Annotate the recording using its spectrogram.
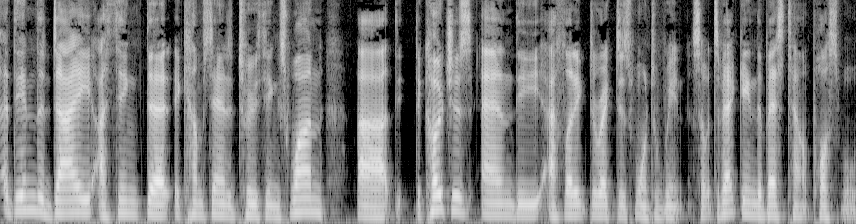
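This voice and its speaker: A man with an Australian accent talks at a fairly quick pace with hardly any pauses, his fairly high pitch moving in an ordinary way, his tone bright and sharp, on a very clean recording with a silent background and a dry, close sound with no echo. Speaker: sports radio host. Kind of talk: casual sports chat. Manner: halting, filler-heavy.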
